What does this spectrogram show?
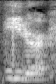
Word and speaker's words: Eder: That my name is pronounced as Eder because I like to eat food and I'm an eater, damn it. So that's my name, Eder.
